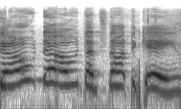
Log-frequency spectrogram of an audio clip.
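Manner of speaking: put-on sudden, loud, shrill, very high, very slow outburst. Retelling how another player went from whispering to loud: imitating a sudden loud outburst. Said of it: "you were whispering, and then suddenly you were like".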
